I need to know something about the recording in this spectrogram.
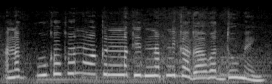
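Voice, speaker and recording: An actress playing a gossipy, excitable village woman in an Ilocano radio drama. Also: very high voice, fast. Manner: gossipy, exclaiming. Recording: radio drama with music behind.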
